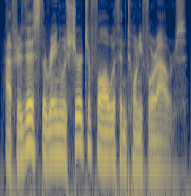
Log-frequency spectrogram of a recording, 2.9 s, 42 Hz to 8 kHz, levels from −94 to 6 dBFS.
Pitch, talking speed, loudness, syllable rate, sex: 110 Hz, 250 wpm, -17 LUFS, 5.6 syllables/s, male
